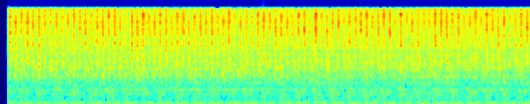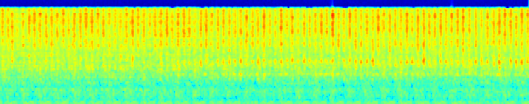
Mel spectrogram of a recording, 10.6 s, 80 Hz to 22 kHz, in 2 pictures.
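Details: BMW X5 4.6is with the M62TU V8 at idle: fast, light metallic rattle over the exhaust beat, steady at idle; owner asks whether it is VANOS rattle, unconfirmed.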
